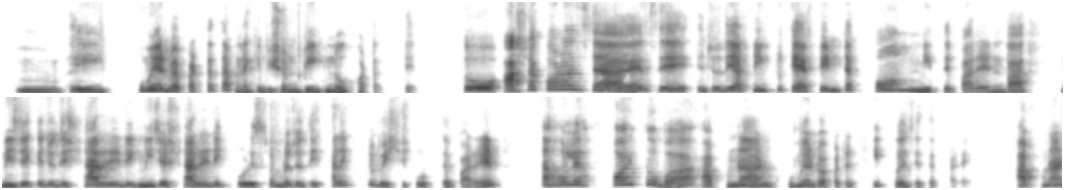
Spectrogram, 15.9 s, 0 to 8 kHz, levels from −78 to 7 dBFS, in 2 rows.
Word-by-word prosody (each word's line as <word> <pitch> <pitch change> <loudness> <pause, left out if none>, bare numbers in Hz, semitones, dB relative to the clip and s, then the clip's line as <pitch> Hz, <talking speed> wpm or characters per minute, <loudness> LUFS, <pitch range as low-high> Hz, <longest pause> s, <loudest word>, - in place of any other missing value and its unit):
উম 215 -2 0 0.2
এই 210 -1 +3 0.3
ঘুমের 255 -1 +5
ব্যাপারটাতে 220 +3 -3
আপনাকে 200 -1 -4
ভীষণ 210 +2 -1
বিঘ্ন 210 0 +1
ঘটাচ্ছে। 175 -1 -16 0.4
তো 280 - +4 0.3
আশা 330 +7 +1
করা 330 +1 +3 0.2
যায় 230 -5 +6 0.2
যে 250 -1 +3 0.3
যদি 265 0 0
আপনি 245 +2 -4
একটু 270 +4 -11
caffeine 230 +3 +3
টা 255 - +2 0.2
কম 275 +1 +1 0.2
নিতে 210 -2 -2
পারেন 180 +2 -4
বা 190 - +1 0.4
নিজেকে 255 +3 +2
যদি 255 0 -2
শারীরিক 245 0 +2
নিজের 255 +2 +1
শারীরিক 235 +1 +1
পরিশ্রমটা 230 +2 -1
যদি 235 0 -6
আরেকটু 285 +4 -6
বেশি 220 +2 -7
করতে 220 -3 -7
পারেন, 220 +7 0 0.4
তাহলে 300 +4 +2 0.2
হয়তোবা 335 - 0 0.2
আপনার 235 +1 +1 0.2
ঘুমের 240 0 -1
ব্যাপারটা 220 +2 -7
ঠিক 270 -3 -9
হয়ে 205 -3 -5
যেতে - - -15
পারে। - - -21 0.5
আপনার 275 +3 0
240 Hz, 160 wpm, -22 LUFS, 215-260 Hz, 0.5 s, যায়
